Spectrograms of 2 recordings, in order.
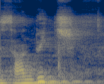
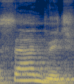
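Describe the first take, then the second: First: It is said with French pronunciation. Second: It is said with English pronunciation. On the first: "But you're gonna pronounce it sandwich" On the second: "that's a sandwich, right?"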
